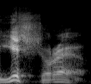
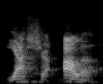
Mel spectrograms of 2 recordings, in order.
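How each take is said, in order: First: The word is said as Yis-ra-el. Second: The word is said as Ya-sha-ra-al. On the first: This is how another group says it. The speaker calls it wrong. "They say Yisrael" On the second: This is the original form of the word. The speaker calls it right. "where we say Yasha'Allah, which is the is the original word"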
